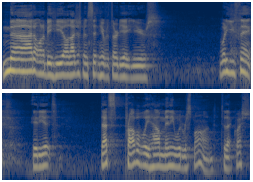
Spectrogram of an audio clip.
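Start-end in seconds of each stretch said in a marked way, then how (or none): 0.0-6.1 put-on, biting, sarcastic tone. Acting out how a man might answer Jesus: acting out a sarcastic reply. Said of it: "to answer maybe with sarcasm".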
